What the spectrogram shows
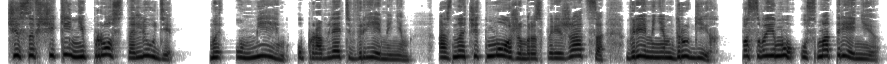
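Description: A woman's voice: a little high, lively intonation, normal speed, no echo, clean studio sound, voice pushed up. A woman voicing a proud, hot-tempered girl from a family of timekeepers, talking sharply and bossily. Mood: haughty. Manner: sharp, bossy, snorting retorts.

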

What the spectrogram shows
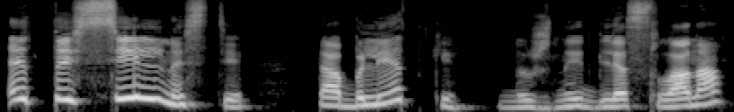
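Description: A woman voicing an eager young female detective assistant in an audiobook, reporting excitedly. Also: mid-range voice, a little slow, dry recording, clean studio sound. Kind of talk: audiobook character voice.

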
